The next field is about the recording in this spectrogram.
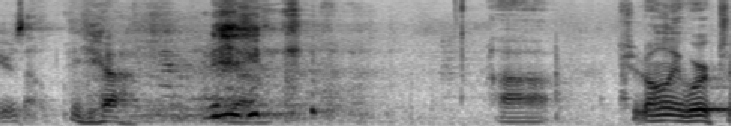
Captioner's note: audience laughing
